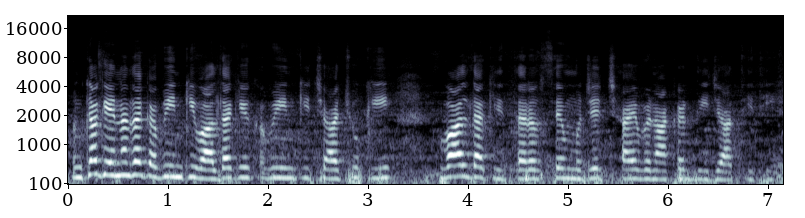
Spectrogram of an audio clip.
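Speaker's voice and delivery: usual speaking voice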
